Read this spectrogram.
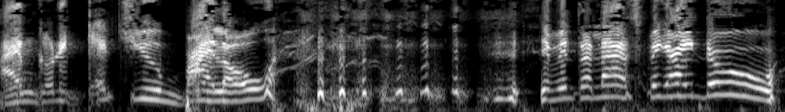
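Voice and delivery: high, hammed-up villain threat with cackle; loud, high mock-evil voice; cartoon nemesis. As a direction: play the arch-villain vowing revenge. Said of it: "I'll be your nemesis".

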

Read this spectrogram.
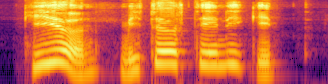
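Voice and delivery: high, loud, urgent questions; alarmed questioning. A narrator's reading. Policeman questions the panicked newcomer, high and urgent. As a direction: demand to know, in alarm.

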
